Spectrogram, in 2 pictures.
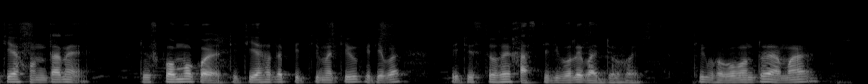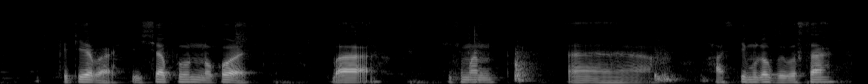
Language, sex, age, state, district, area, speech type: Assamese, male, 60+, Assam, Majuli, urban, spontaneous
